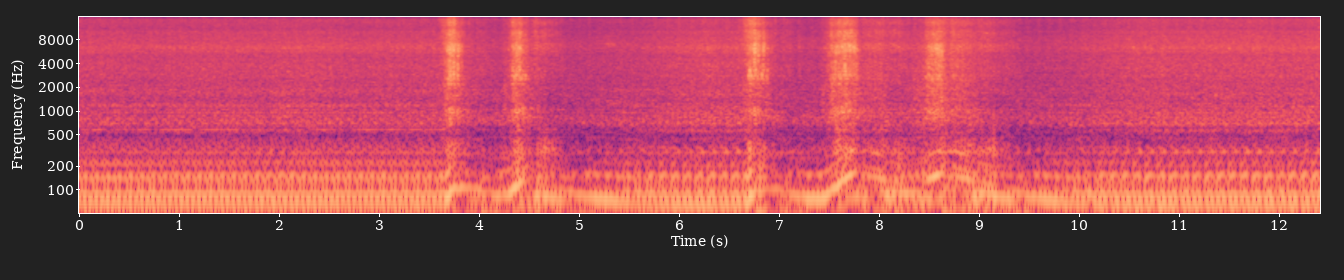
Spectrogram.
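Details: 1968 Chevrolet Impala V8 after fitting dual exhaust and adjusting the valves to quiet ticking lifters: deep, even burble with quick throttle blips that rise and settle cleanly, valvetrain now quiet; normal idle.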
